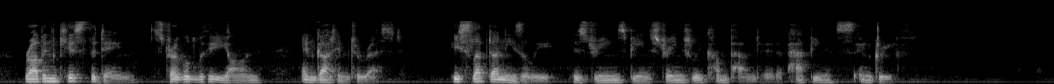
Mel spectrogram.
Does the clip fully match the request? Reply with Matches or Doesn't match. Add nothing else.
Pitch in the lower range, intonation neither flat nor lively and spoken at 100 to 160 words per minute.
Matches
